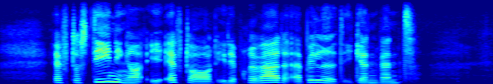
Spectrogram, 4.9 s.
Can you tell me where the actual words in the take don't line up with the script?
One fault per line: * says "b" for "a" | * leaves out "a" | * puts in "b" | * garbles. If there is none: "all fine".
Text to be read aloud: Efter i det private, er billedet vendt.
* puts in "stigninger"
* puts in "efteråret i"
* puts in "igen"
